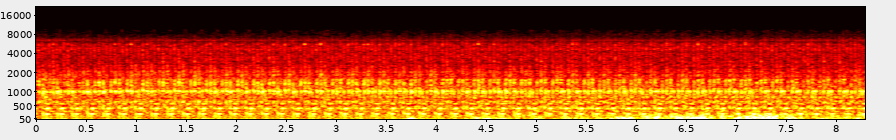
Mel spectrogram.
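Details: 2005 Jeep Liberty CRD common-rail diesel with overheating history and a previous-owner failure, apparently running on three cylinders: lumpy, uneven idle; rough idle misfire, cause not yet found.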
